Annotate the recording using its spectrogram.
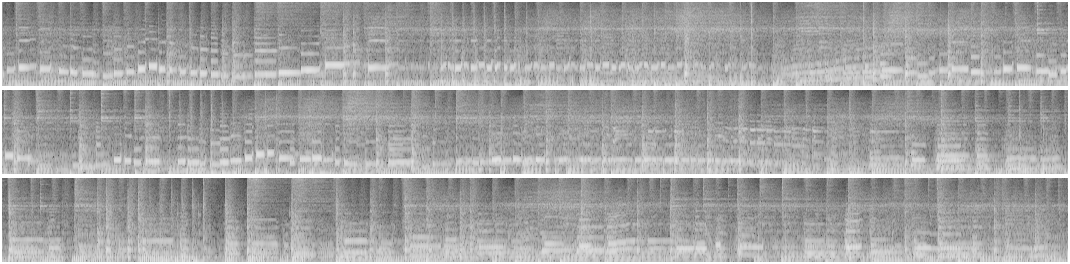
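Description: Live jazz band: a hollow-body electric guitar plays a fast, sliding lead line over a busy drum kit and electric bass, with a rapidly repeated high note for a few seconds early in the phrase.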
